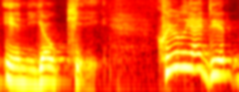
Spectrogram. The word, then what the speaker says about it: gnocchi: I love in yoki as it turns out I didn't know how to pronounce gnocchi I won't even tell you how badly I pronounced it because I still feel embarrassed when I think about how the server corrected me when I ordered the dish pronouncing it the way I thought was right the server pause looked at me and said you mean in yoki clearly I did mispronounce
